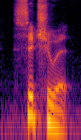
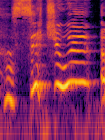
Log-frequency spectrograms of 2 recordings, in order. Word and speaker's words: Scituate: S-C-I-T-U-A-T-E. – I have no idea. – Hold, please. – Okay. – Situate. – Okay, Massachusetts. – Come on, Massachusetts. Situate. Okay, Situate.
